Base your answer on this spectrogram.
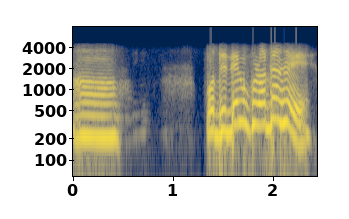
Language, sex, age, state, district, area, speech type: Bengali, female, 30-45, West Bengal, Uttar Dinajpur, urban, conversation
